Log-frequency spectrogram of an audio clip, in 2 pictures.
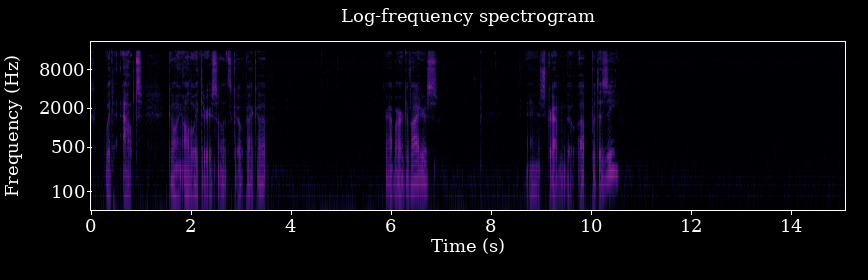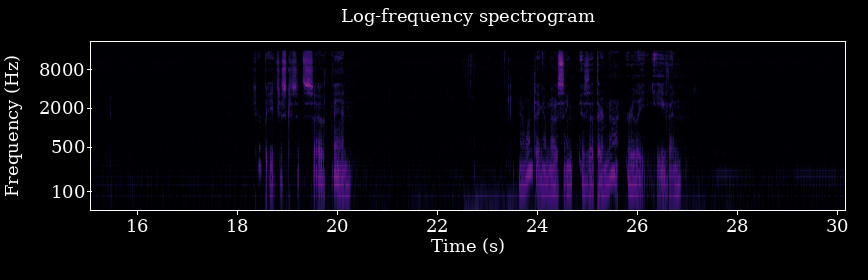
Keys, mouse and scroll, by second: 2.6 g, 6.5 click, 8.3 g, 20.8-21.3 scroll up 5, 21.7 middle click, 23.1 KP_3, 25.3 z, 26.5-29.5 shift+middle drag.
